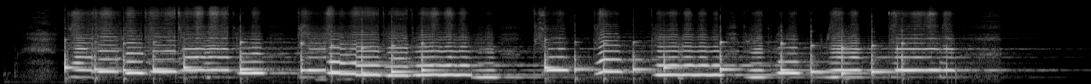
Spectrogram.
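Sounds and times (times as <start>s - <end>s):
xylophone: 0.7s - 4.8s, 5.4s - 9.6s
transverse flute: 0.7s - 10.8s.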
